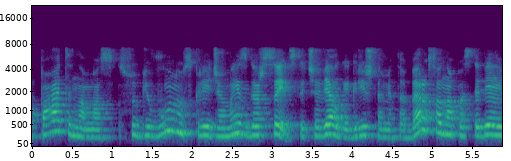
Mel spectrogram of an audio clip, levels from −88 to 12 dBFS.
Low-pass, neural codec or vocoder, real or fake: 7.2 kHz; none; real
